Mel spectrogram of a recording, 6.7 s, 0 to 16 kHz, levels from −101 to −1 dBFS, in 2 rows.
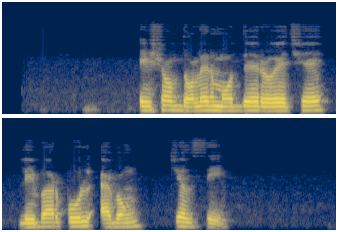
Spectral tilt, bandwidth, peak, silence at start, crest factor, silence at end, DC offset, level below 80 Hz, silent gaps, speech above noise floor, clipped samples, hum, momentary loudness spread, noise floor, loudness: -10.5 dB/octave; 4.2 kHz; 0 dBFS; 1.4 s; 14 dB; 1.1 s; under 0.1%; -58 dBFS; none; 59 dB; under 0.1%; none; 11 LU; -72 dBFS; -14 LUFS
